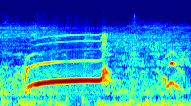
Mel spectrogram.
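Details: A Little Owl male territorial call, broadcast in daylight to check whether a male responds to claim territory early in the breeding season: one drawn-out mellow hoot swooping upward and holding nearly a second, then a faint shorter falling note.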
